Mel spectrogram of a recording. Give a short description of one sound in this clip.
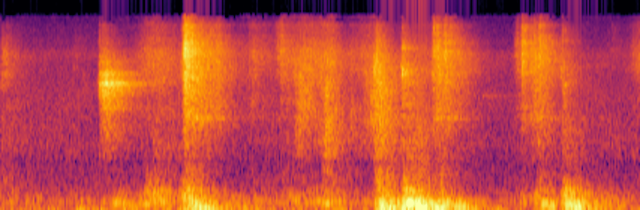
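A woman talks quietly a little further off.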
